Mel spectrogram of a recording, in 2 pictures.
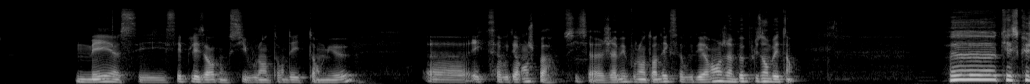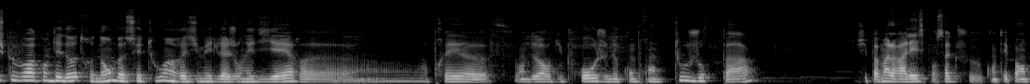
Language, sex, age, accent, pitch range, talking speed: French, male, 30-49, French, 115-140 Hz, 215 wpm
